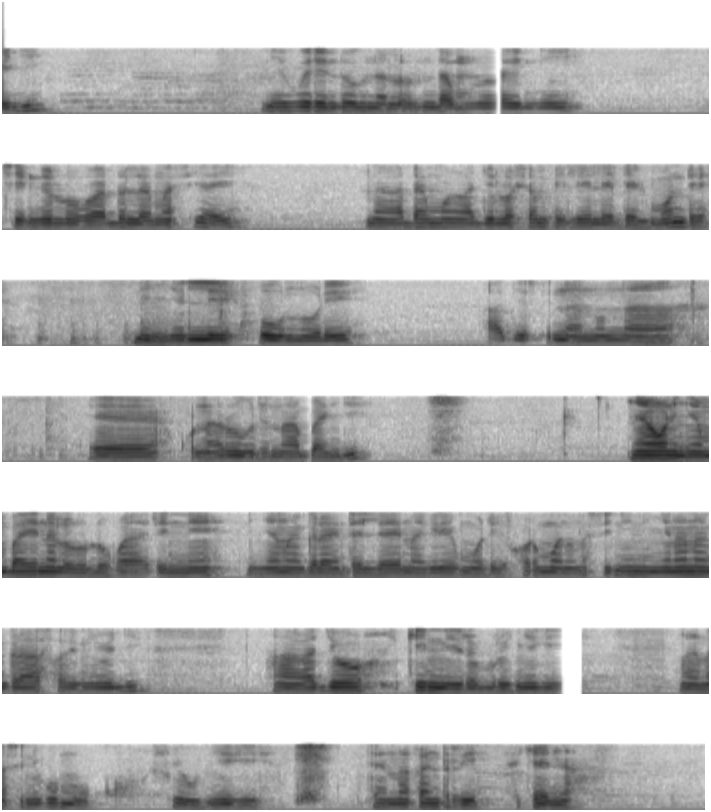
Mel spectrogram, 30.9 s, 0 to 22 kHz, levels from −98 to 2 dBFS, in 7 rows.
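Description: Brief buzzy holds interrupt the speech at 3.03–3.12 s, 15.12–15.18 s and 17.49–17.52 s. At 25.53–25.71 s a longer one fades to silence before a cross-fade back. This is packet loss with pitch repetition: lost packets are bridged by repeating the last pitch period.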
